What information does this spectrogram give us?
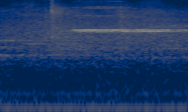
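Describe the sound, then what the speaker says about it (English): A referee's whistle sounds at a Division III college ice hockey game between WMU and Grand Valley State. It is one steady, sustained shrill blast heard from a distance over faint arena hiss, with no talking. "And we'll get a whistle"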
